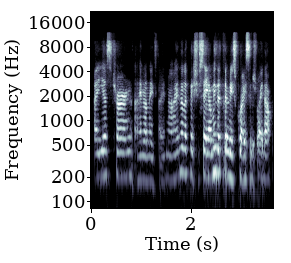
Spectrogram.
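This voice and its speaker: A woman. Her speech is candid and rambling, full of "you know" and "like". Her voice sits at an ordinary middle pitch. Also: level tone, racing, vocal fry. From Spain. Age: 30s. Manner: chatty and candid, heavy use of "you know" and "like". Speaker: interview guest, real estate investor. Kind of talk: casual interview chat.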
